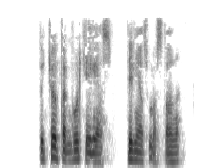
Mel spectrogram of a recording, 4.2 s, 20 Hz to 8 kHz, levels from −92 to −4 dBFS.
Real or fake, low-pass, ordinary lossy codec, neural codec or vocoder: fake; 7.2 kHz; MP3, 24 kbps; codec, 16 kHz, 1 kbps, FreqCodec, larger model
